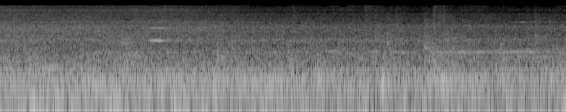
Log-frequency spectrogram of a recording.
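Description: Freight train passing through, its wagons rolling by on the rails in a steady, dense noise, with a few short, faint wheel squeals.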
